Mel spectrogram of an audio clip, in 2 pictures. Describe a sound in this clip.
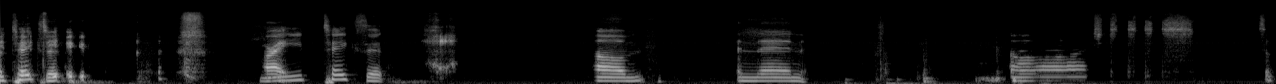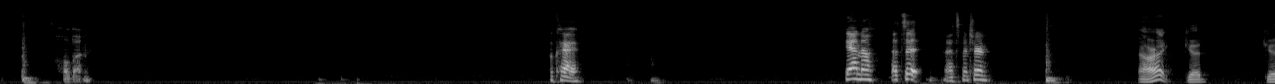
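A young woman laughs and talks through an online call.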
